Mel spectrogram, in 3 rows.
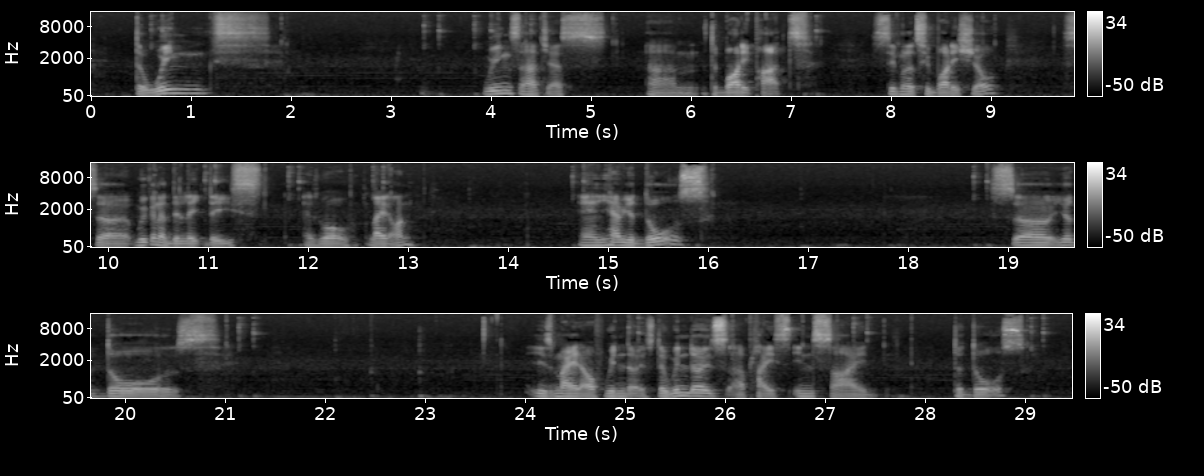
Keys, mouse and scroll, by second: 2.0-3.3 scroll up 1, 3.3 click, 10.9 right click, 11.7-13.6 drag, 13.7-14.6 scroll up 1, 14.6-15.6 drag, 17.1-17.9 scroll up 1, 18.6-19.7 drag, 22.3 middle click, 23.1-24.9 scroll up 1, 24.9 click.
